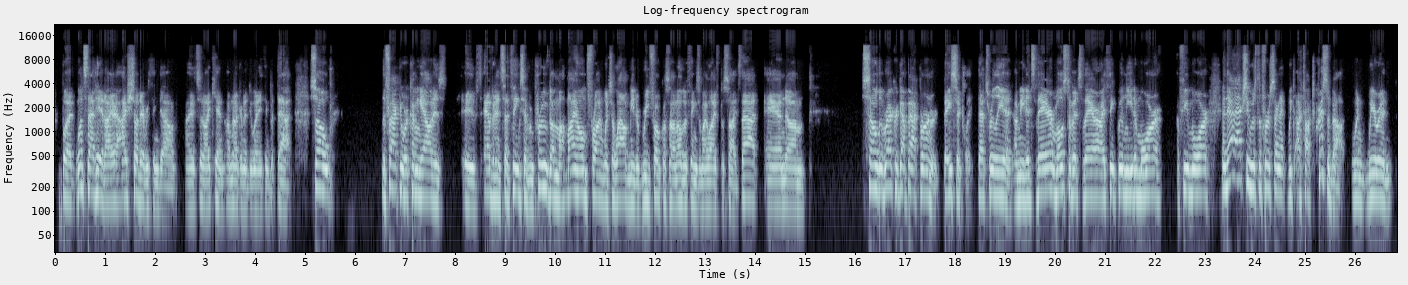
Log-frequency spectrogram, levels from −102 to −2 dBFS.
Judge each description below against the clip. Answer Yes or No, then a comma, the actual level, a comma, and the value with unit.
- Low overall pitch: No, medium, 155 Hz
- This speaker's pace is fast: Yes, fast, 225 wpm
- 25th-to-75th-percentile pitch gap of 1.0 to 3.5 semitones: No, average, 4.6 semitones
